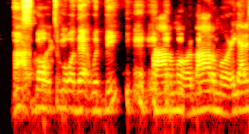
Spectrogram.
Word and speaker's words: Baltimore: from where right East Baltimore that would be Baltimore Baltimore you gotta say it right Baltimore Baltimore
